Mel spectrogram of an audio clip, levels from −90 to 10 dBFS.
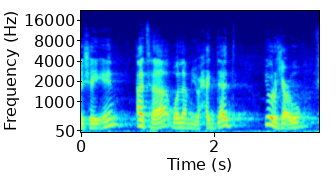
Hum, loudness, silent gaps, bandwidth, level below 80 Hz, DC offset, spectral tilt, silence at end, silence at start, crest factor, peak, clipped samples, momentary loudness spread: none; -27 LUFS; none; 13.5 kHz; -60 dBFS; under 0.1%; -5.5 dB/octave; 0 s; 0 s; 20 dB; -6 dBFS; under 0.1%; 8 LU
